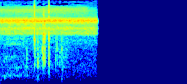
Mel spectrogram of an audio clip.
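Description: Crickets chirping in a steady high-pitched chorus, with a couple of faint clicks about half a second in. The sound cuts off abruptly a little over a second in, leaving dead silence.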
